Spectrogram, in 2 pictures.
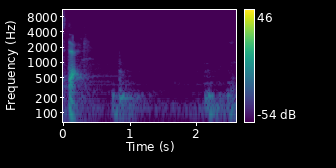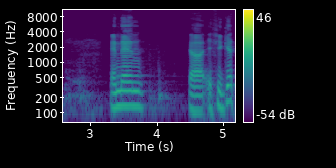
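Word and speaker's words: deque: And in fact, it's a double-ended queue, which we pronounce deck.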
